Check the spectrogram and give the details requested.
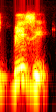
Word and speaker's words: busy: pronounce busy you pronounce bc it's busy the pronunciation for this is busy busy it's not goofy that you doesn't sound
